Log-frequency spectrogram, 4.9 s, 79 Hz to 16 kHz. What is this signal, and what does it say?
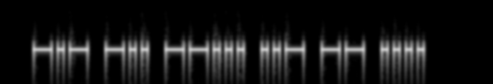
Morse code, heard as a keyed tone, about 20 wpm, 700 Hz. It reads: KD7UMH
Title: USA Call Signs - 6 Characters - 3x Character Spacing - 20wpm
